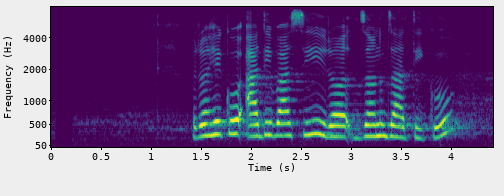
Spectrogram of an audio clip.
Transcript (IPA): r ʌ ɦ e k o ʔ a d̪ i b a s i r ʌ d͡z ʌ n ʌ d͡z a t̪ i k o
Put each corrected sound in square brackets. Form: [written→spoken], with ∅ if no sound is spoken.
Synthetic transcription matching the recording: r ʌ ɦ e k o ʔ a d̪ i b a s i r ʌ d͡z ʌ n ʌ d͡z a t̪ i k o

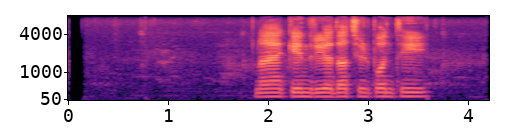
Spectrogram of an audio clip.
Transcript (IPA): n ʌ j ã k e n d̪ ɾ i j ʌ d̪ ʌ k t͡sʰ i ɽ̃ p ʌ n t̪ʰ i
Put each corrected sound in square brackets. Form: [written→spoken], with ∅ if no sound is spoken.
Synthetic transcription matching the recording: n ʌ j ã k e n d̪ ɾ i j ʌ d̪ ʌ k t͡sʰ i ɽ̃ p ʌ n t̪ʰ i

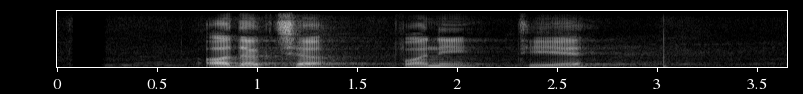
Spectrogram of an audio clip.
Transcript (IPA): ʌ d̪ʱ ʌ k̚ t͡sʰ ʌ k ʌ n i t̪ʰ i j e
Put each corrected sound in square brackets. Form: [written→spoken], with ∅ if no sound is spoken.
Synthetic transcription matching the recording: ʌ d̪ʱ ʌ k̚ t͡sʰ ʌ [k→p] ʌ n i t̪ʰ i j e

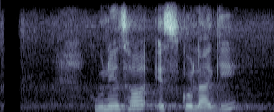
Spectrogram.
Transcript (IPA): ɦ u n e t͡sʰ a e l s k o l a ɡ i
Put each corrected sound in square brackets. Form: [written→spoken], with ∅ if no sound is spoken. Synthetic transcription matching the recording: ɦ u n e t͡sʰ [a→ʌ] e [l→∅] s k o l a ɡ i

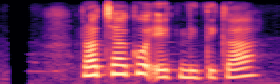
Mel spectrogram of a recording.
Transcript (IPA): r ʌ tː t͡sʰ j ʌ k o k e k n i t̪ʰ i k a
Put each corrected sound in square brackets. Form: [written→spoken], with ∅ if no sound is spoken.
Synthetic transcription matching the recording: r ʌ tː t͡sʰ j [ʌ→a] k o [k→ʔ] e k n i [t̪ʰ→t̪] i k a

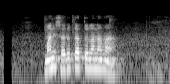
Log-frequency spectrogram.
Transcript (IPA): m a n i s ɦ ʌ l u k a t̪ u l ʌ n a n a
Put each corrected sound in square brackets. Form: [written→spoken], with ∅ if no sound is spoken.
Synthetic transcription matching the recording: m a n i s ɦ ʌ [l→ɾ] u k a t̪ u l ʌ n a [n→m] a

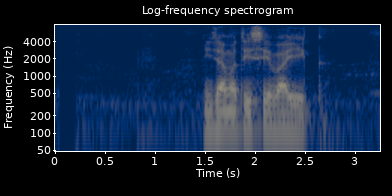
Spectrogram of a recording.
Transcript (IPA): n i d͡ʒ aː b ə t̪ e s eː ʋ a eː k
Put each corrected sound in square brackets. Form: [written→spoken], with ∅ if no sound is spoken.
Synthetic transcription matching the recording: n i d͡ʒ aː [b→m] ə t̪ [e→i] s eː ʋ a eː k

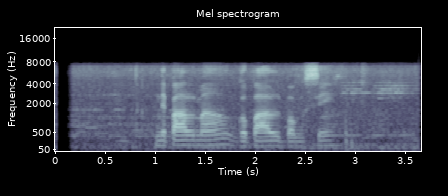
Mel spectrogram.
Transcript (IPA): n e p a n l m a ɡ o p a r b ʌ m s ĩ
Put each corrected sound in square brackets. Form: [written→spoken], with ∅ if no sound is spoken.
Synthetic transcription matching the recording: n e p a [n→∅] l m a ɡ o p a [r→l] b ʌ [m→ŋ] s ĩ

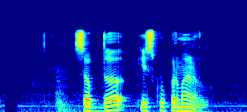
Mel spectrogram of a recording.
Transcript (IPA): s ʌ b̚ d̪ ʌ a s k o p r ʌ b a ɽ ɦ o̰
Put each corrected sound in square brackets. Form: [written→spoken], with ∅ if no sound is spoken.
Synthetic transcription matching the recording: s ʌ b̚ d̪ ʌ [a→e] s k o p r ʌ [b→m] a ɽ ɦ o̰

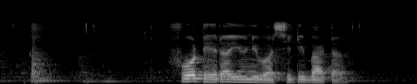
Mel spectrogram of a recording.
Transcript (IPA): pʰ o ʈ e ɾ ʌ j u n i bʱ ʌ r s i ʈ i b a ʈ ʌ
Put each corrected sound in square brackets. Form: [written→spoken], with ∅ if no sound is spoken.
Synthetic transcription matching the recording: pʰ o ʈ e ɾ ʌ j u n i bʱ ʌ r s i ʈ i b a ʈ ʌ

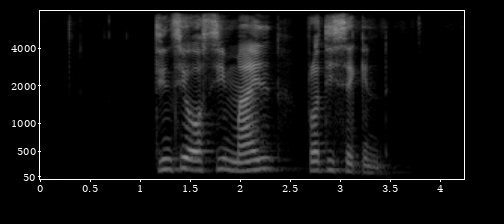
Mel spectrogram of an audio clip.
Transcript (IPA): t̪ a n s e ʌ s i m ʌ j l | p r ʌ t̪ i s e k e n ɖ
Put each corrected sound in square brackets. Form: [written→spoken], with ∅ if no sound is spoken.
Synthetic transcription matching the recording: t̪ [a→i] n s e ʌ s i m [ʌ→a] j l | p r ʌ t̪ i s e k e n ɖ

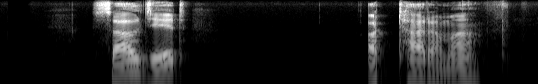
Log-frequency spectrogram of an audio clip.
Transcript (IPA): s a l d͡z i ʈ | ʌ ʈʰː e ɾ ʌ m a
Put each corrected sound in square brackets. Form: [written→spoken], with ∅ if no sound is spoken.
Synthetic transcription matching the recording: s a l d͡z [i→e] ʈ | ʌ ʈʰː [e→a] ɾ ʌ m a

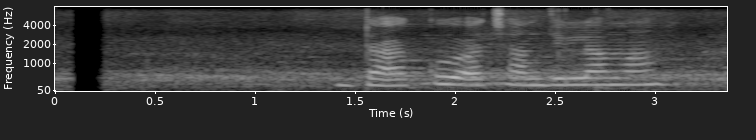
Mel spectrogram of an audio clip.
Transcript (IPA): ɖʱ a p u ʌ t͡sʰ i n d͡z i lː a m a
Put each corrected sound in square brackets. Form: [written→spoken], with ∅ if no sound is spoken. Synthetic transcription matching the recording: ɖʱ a [p→k] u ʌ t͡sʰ [i→a] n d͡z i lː a m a

